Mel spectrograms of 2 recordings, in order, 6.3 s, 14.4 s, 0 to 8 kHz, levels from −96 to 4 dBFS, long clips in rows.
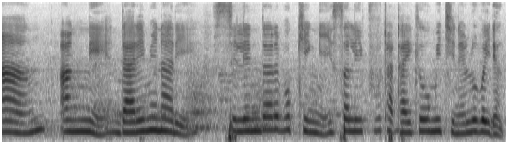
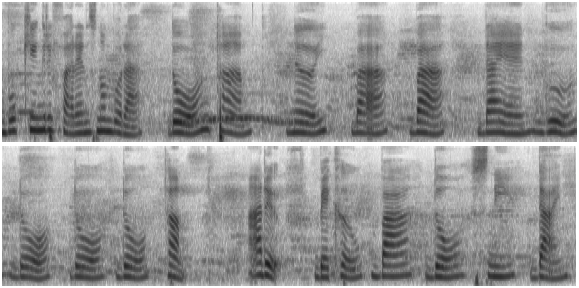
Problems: constant background noise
